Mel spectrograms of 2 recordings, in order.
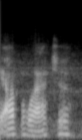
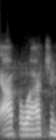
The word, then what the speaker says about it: Appalachia: And also, do you say Appalachia? Do you call it the Appalachia Mountains? Because it's the Appalachian Mountains.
